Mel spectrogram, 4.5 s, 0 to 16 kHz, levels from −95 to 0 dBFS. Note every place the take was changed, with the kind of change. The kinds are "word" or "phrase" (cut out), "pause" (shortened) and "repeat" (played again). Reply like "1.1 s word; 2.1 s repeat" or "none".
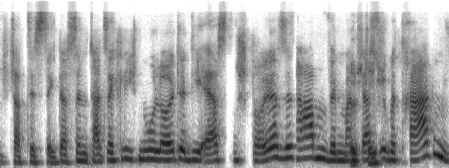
3.0 s word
